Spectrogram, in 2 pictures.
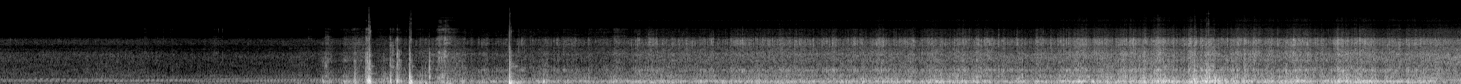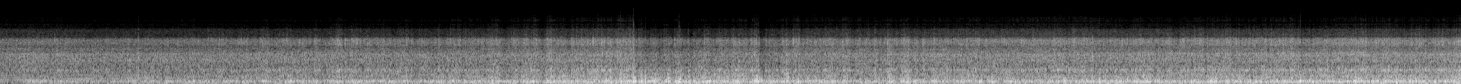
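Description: Kymco Downtown 300i scooter's single-cylinder engine running low at first, then a few sharp knocks around four seconds in. After that the engine and wind noise build steadily and grow louder as the scooter picks up speed through a road tunnel.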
